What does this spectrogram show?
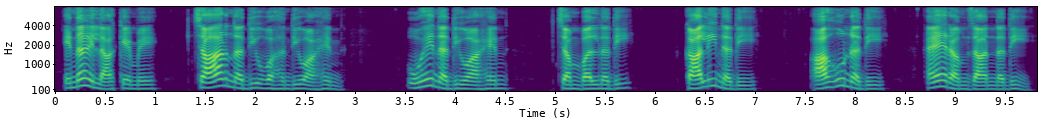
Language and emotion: Sindhi, neutral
